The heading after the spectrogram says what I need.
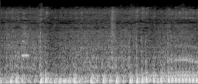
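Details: Honda Sonic motorcycle engine before repair: loud, busy engine note with a thin high whine riding on top as it revs; worn primary drive gear whine.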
